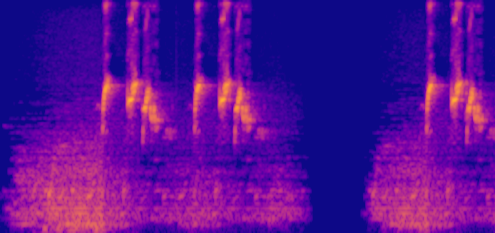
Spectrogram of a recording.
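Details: Red-whiskered bulbul song used for voice training and to provoke newly caught birds, with two bursts of quick, clear whistled phrases of three slurred notes each, separated by a brief silence, and low background rumble underneath.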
